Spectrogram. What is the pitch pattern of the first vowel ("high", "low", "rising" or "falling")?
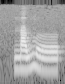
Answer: rising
